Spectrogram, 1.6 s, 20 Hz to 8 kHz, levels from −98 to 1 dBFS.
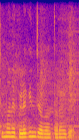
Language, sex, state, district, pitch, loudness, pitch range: Kannada, female, Karnataka, Shimoga, 215 Hz, -15 LUFS, 200-235 Hz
